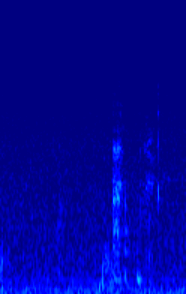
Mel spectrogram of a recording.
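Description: Near silence: room tone, with a faint click at the start and a faint brief sound about one and a half seconds in.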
